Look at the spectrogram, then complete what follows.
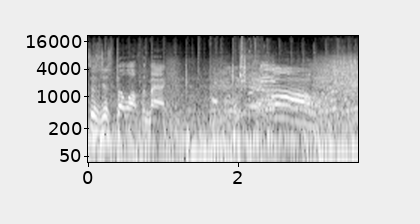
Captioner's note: shattering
